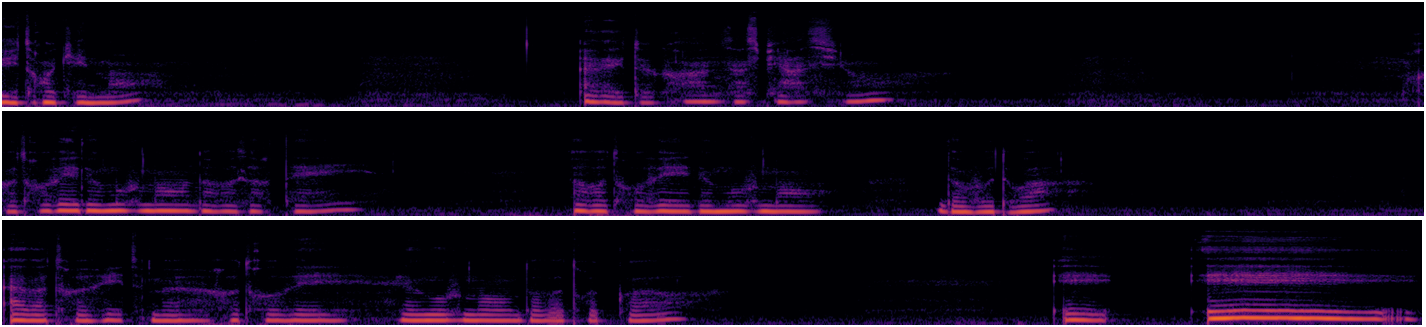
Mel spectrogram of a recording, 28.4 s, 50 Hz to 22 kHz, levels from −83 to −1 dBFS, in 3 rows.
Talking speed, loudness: 60 wpm, -41 LUFS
